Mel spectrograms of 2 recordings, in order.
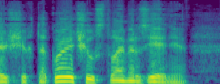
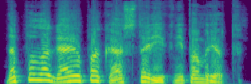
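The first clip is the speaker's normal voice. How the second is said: much higher, sing-song mockery; malicious teasing dwarf; gloating dwarf; 9 semitones higher than usual. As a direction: savour the other man's discomfort. Quilp answers.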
